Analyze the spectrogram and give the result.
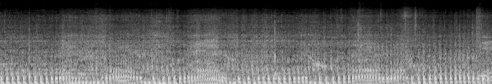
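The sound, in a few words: Yamaha YZ 450FX dirt bike riding through woods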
